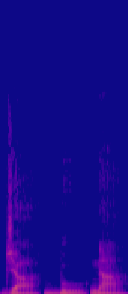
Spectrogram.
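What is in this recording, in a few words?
"jabuna", concatenated syllables; Affixing experiment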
